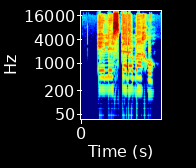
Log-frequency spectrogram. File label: "escarabajo", Spanish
